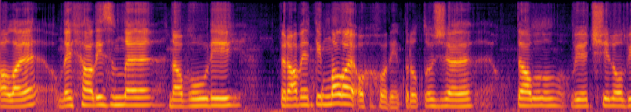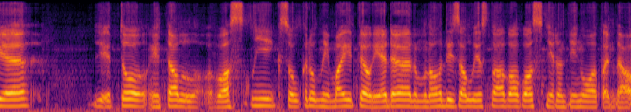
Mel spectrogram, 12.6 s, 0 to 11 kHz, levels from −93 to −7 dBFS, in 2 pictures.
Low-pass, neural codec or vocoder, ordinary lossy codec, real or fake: 9.9 kHz; autoencoder, 22.05 kHz, a latent of 192 numbers a frame, VITS, trained on many speakers; Opus, 64 kbps; fake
